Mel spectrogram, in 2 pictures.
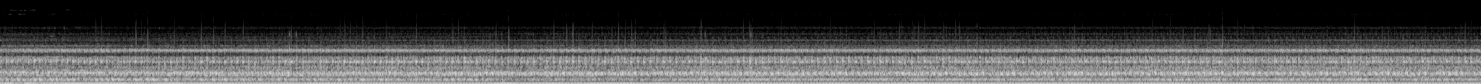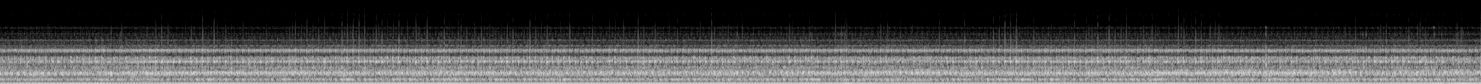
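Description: Suzuki Intruder 125's single-cylinder four-stroke engine idling steadily, picked up by a camera mounted on the motorcycle's handlebar.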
